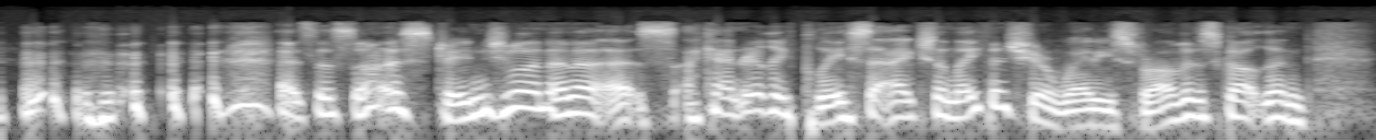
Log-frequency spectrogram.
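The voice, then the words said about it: Glasgow Scottish accent. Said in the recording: “I've got a bit of a scumball Glasgow accent”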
